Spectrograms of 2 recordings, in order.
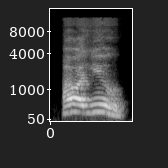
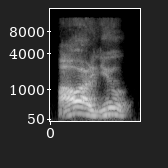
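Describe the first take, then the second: First: "How are you?" pitched much higher, stress on "are", falling; tone demo, high take. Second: Are stressed, higher and louder; How are you with the weight on "are"; tone demo, take two. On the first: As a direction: lift the whole question high and drop at the end. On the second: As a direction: lean on "are". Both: Shown as a demonstration. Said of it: "I would take it like".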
